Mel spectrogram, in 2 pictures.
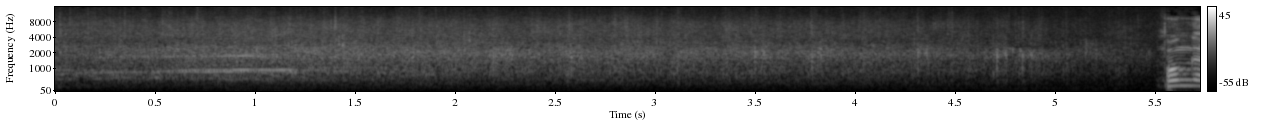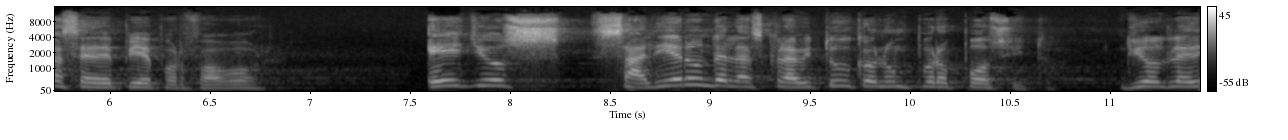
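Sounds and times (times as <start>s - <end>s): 
audience applauding: 0.0s - 5.5s
speech: 5.6s - 6.9s, 7.6s - 11.4s.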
